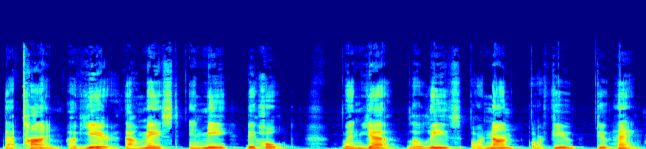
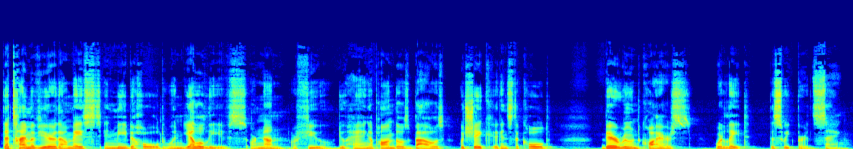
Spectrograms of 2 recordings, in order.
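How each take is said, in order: First: Slow, every second syllable pounded as in "that TIME of YEAR"; singsong iambs, heavy beats on TIME, YEAR, MAYST, ME, HOLD; overemphasized rhythm. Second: Measured sonnet recital, "That time of year" flowing without pounded beats; understated reading, pausing at the commas, "bare ruined choirs" lingered on; natural poetry reading. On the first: Teacher showing how not to read poetry, overemphasized iambic rhythm. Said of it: "That is overemphasizing the rhythm".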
